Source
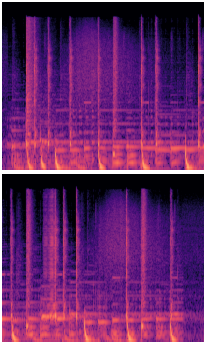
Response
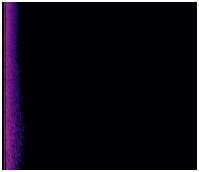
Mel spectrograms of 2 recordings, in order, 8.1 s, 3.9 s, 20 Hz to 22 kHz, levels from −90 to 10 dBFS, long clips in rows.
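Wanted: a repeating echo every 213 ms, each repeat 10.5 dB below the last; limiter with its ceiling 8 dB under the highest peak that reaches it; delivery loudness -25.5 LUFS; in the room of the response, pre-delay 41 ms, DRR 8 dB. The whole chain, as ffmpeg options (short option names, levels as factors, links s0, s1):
-filter_complex "[0:a]alimiter=limit=0.188:level=0:latency=1,aecho=1:1:213|426|639:0.299|0.0896|0.0269,asplit=2[s0][s1];[1:a]atrim=start_sample=2205,adelay=41[s2];[s1][s2]afir=irnorm=-1:irlink=0,volume=0.168[s3];[s0][s3]amix=inputs=2:normalize=0,volume=0.944"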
